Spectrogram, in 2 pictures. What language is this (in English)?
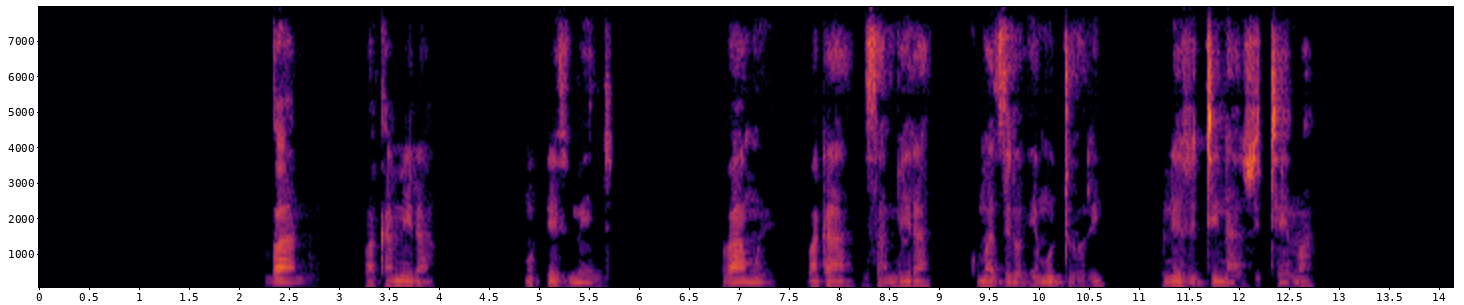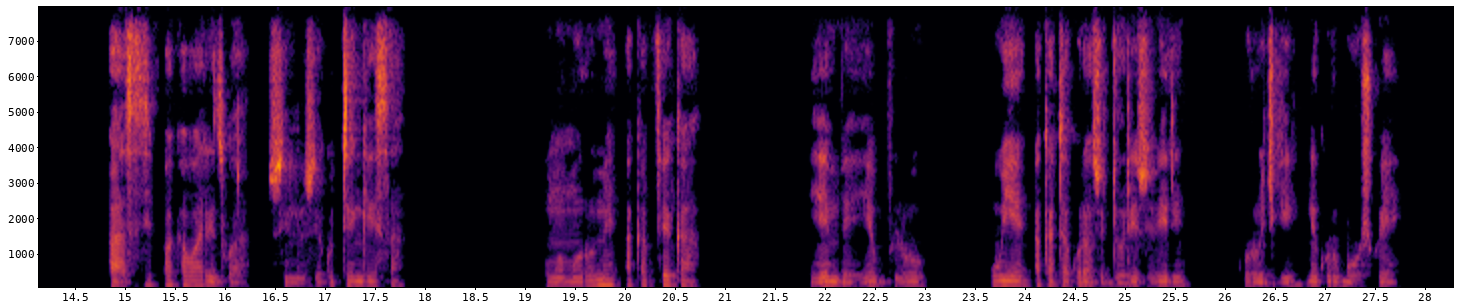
Shona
